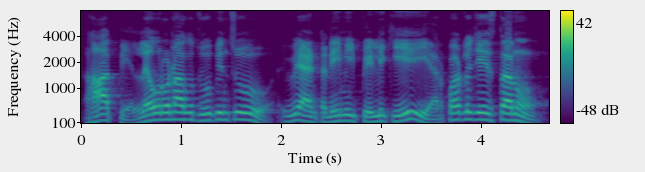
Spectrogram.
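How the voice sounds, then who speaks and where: A man's voice: a little high, very animated, normal speed, a bit bright. A man playing a scheming older village headman in a moral story, coaxing and patronizing in rustic speech. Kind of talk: moral story character dialogue.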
